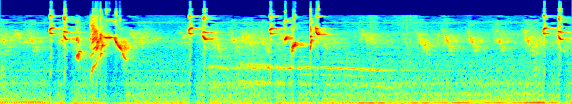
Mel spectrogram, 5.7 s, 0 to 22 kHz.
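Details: One-year-old European goldfinch from Mouzaia, Algeria, 2012, giving sparse high chirps and short twittered phrases with long quiet gaps, over a low background rumble.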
